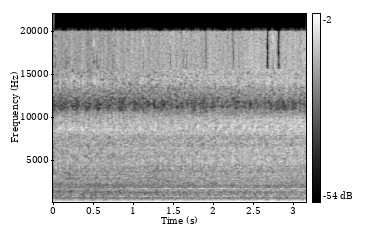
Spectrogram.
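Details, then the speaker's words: 1937 Nash coupe, 6.0 Vortec V8, just after fitting 58 lb/hr injectors, idle raised to 700–800 rpm: low, lumpy idle with an uneven chuff and persistent vibration. One bank misfiring. "but it still seems to have a vibration to it maybe that's just what I'm going to have to live with"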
